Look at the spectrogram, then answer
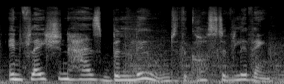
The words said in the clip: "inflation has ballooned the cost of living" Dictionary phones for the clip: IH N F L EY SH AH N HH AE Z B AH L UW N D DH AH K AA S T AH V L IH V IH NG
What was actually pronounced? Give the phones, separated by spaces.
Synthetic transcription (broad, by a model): IH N F L EY SH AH N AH Z B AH L UW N DH AH K AA S T AH V L IH V IH NG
